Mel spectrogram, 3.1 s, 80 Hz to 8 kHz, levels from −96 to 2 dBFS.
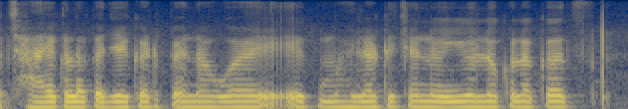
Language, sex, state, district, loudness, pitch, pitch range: Hindi, male, Punjab, Pathankot, -16 LUFS, 145 Hz, 145-150 Hz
